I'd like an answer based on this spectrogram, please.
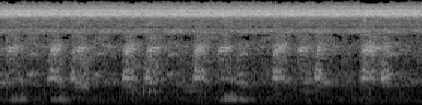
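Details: Several frogs croaking together, bright short calls alternating with occasional low, drawn-out croaks and a brief rattling burst, over steady high-pitched background noise.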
